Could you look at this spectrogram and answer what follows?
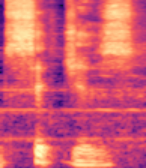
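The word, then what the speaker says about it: Sitges: Um and a place called Sitches. It's spelled Si Tes.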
